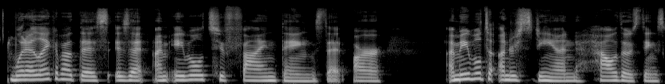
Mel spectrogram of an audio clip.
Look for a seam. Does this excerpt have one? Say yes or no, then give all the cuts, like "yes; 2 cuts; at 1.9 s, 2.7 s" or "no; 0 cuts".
no; 0 cuts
